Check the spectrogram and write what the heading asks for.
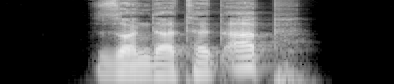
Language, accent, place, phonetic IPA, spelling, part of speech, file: German, Germany, Berlin, [ˌzɔndɐtət ˈap], sondertet ab, verb, De-sondertet ab.ogg
- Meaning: inflection of absondern: 1. second-person plural preterite 2. second-person plural subjunctive II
